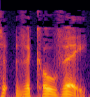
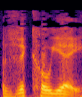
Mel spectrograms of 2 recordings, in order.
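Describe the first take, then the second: First: The middle consonant is a v sound. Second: The middle consonant is a y sound. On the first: The speaker calls it wrong. "mistakenly rendered as Vikovei" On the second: The speaker calls it right. "the correct pronunciation"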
